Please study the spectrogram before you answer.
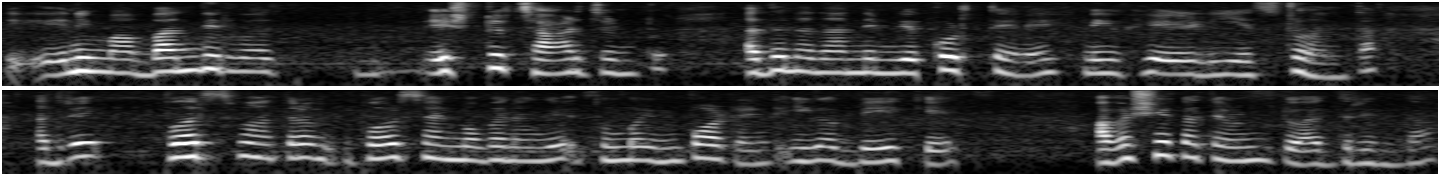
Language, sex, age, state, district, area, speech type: Kannada, female, 18-30, Karnataka, Udupi, urban, spontaneous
